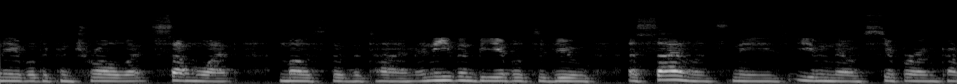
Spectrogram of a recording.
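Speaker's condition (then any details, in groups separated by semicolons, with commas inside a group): Primary lateral sclerosis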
